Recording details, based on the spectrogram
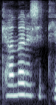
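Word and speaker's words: キャナルシティ: 아까도 나왔지만 자, 우리나라 발음으로는 캐널시티인데 이 캐널이라고 쓴 거는 일본식 발음은 이 캐널시티의 캐널을 캬나르라고 해서 그래. 그래서 캬나르시티 하카타라고 해서 캐널시티 하카타.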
